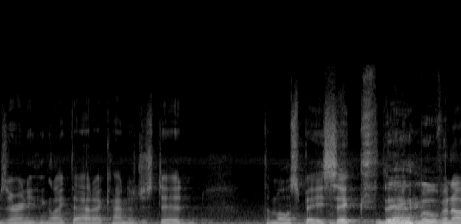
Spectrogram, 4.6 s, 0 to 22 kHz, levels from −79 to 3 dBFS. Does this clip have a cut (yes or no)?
no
